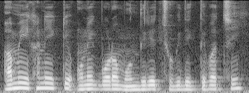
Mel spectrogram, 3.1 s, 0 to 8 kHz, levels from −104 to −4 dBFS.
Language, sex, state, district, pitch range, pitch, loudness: Bengali, male, West Bengal, Alipurduar, 125-150 Hz, 130 Hz, -16 LUFS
